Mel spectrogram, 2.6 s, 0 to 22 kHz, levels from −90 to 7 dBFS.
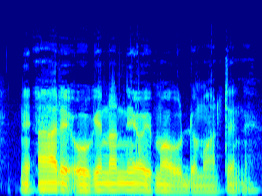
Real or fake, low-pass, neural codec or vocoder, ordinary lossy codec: real; 14.4 kHz; none; AAC, 48 kbps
